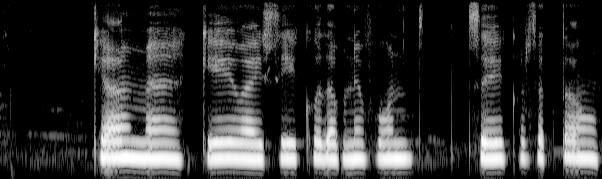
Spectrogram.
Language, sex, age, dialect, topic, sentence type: Hindi, female, 18-24, Hindustani Malvi Khadi Boli, banking, question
